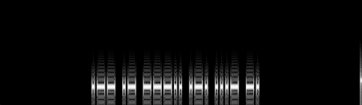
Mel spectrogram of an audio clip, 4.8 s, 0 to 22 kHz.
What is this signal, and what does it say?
Morse code, heard as a keyed tone, about 36 wpm, 700 Hz. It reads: WA8RVN
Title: USA Call Signs - 6 Characters - 3x Character Spacing - 35wpm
